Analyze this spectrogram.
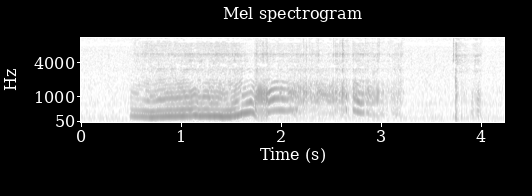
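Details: Lucky, a pet dog sleeping soundly and snoring now and then, gives one voiced, moaning snore about a second long, a steady tone that rises at the end, then softer breathy trailing sounds and a brief click in a quiet room.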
